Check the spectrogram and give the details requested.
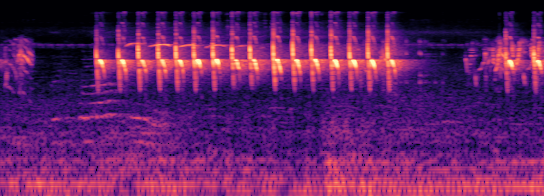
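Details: Bar-winged prinia in Indonesia, recorded to provoke other birds to answer: a rapid, even run of about fifteen sharp, high chirps lasting three seconds, with brief chattering phrases before and after.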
